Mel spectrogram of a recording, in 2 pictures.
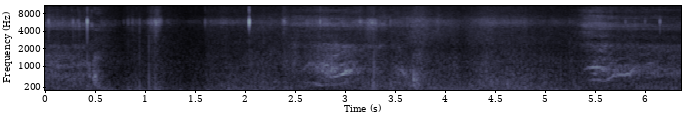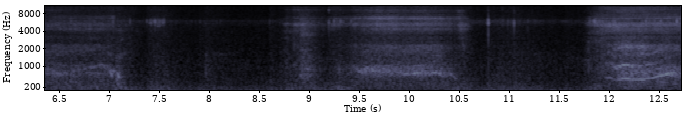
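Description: Repeated whistling, wheezy snores with each breath, some with a rising squeak, over a quiet room background.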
